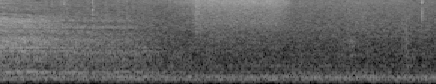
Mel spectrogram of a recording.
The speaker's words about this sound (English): Excuse me as I yawn. It is late at night. I am very tired.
